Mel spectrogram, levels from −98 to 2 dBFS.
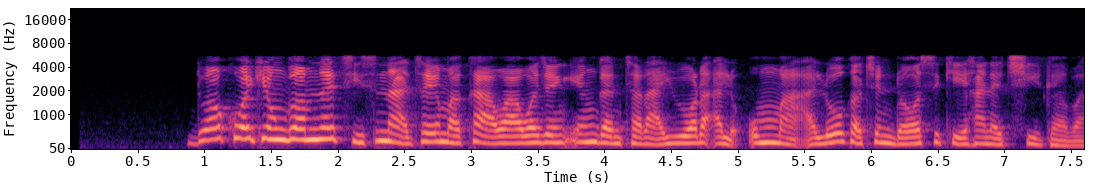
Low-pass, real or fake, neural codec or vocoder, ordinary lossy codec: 5.4 kHz; real; none; none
